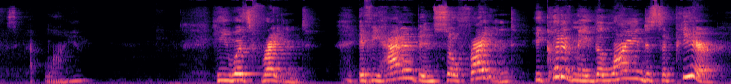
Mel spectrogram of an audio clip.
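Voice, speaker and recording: A woman teacher reading a children's picture book aloud, with expressive, deliberate phrasing and emphasis. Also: on the high side, echoey room.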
